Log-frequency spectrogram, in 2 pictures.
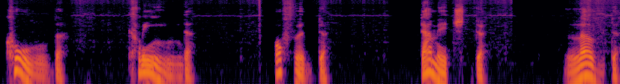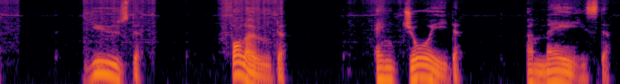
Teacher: after voiced consonants we pronounce regular past simple verbs D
